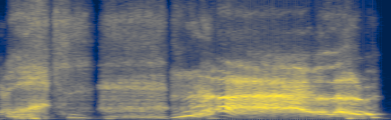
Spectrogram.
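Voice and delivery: hissing breaths into a loud, high wail; monster noise. Acted. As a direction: act out the creature's snarling howl. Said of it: "Baba Yu kinda like".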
